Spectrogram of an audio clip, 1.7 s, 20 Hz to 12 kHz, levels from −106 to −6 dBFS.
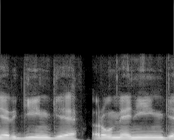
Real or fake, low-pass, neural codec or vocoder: fake; 7.2 kHz; codec, 16 kHz, 4.8 kbps, FACodec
